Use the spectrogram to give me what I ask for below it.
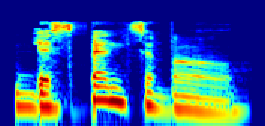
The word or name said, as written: dispensableness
